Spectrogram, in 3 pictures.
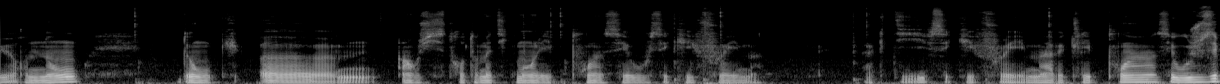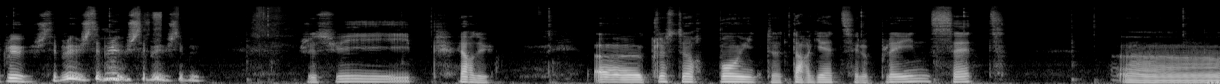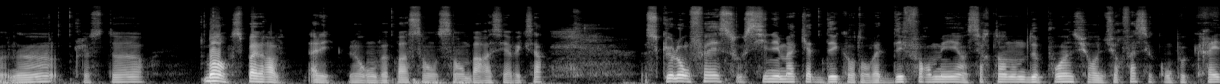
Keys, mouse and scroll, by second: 5.4 click, 6.9 click, 8.6-10.4 drag, 12.2-13.2 drag, 14.7 click, 16.4-17.6 drag, 20.0-20.7 drag, 21.6 click, 23.0 click, 24.9 click, 26.3 click, 27.5 click, 31.7 click.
